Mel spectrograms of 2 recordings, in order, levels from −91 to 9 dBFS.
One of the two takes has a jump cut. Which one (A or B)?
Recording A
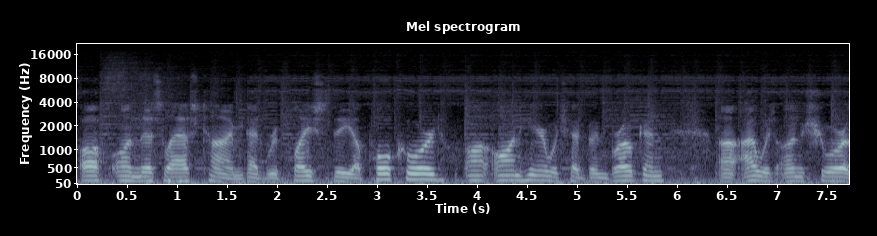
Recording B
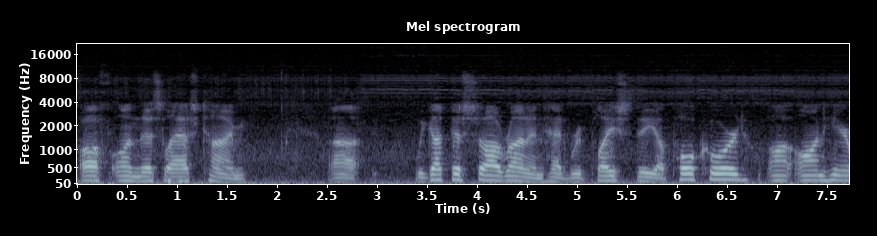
A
